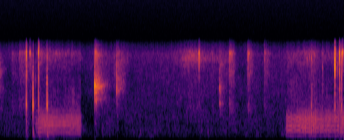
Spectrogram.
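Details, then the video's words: Sleeping French Bulldog snoring, with a buzzy harmonic snore, then a stretch of clicks, taps and small handling noises, and another snore rising at the end. "french bulldog snoring"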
